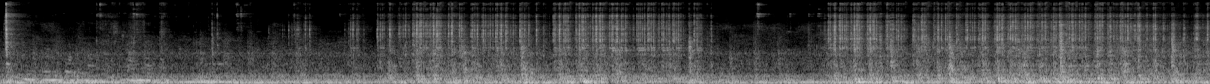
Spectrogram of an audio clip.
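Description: A sewing machine runs steadily while stitching a fabric pouch, with a continuous mechanical whir and rattle that stays loud throughout, while someone talks over it.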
